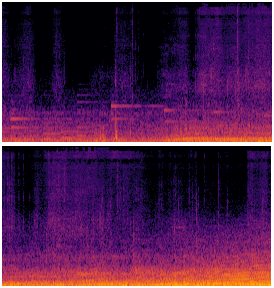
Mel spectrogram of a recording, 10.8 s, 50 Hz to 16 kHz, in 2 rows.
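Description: Inside the cabin of a 2016 Rolls-Royce Wraith, the twin-turbo V12 and road noise grow steadily louder from about three seconds in as the car pulls away and accelerates. The engine note rises with road speed.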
